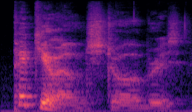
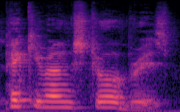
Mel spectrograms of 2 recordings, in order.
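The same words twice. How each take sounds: First: It sounds like a curt, bossy order. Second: It sounds like a friendly, inviting offer.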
